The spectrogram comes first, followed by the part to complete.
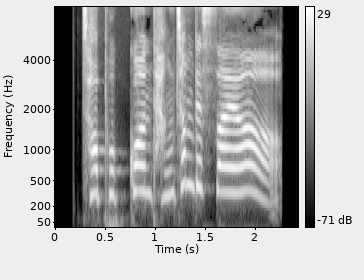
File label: excitement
